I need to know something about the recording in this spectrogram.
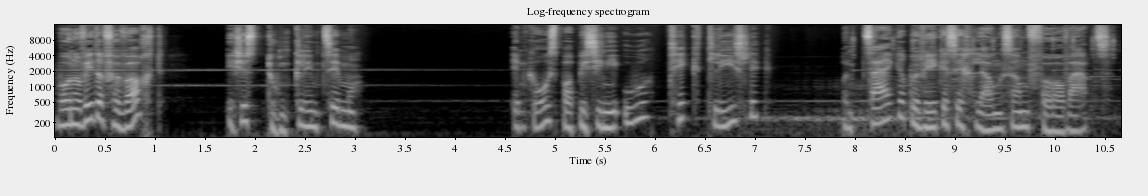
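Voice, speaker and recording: A woman's voice: fairly low pitch, unhurried, pauses often, darkish tone, soft background music. A woman with a Swiss German accent narrating a scripted children's story.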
